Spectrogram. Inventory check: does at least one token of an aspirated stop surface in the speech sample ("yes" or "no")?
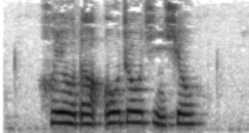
no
